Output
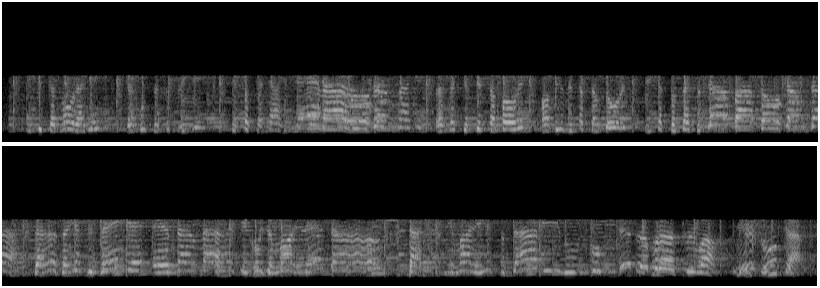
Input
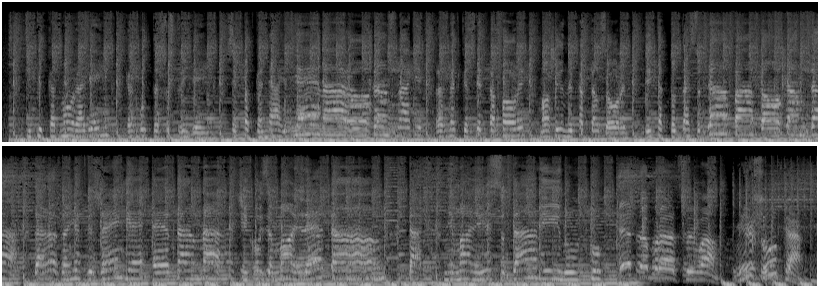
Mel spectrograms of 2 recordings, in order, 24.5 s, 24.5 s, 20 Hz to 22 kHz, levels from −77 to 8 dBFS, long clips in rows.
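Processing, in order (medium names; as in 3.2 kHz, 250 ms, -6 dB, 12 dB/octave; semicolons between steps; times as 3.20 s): random-step tremolo; brick-wall FIR band-pass 360–2500 Hz; on a send: reverberation RT60 1.7 s, pre-delay 48 ms, DRR 15 dB; on the sum: trim +1.5 dB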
